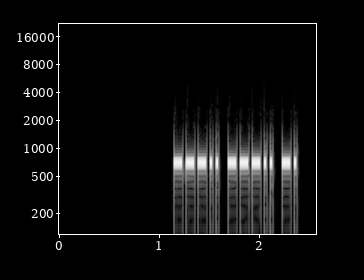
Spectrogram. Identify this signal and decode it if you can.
Morse code, heard as a keyed tone, about 40 wpm, 700 Hz. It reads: 88N
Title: Common Cut Numbers - 3-Digit 40wpm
